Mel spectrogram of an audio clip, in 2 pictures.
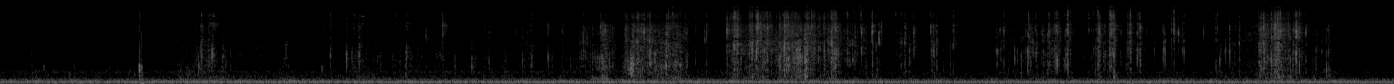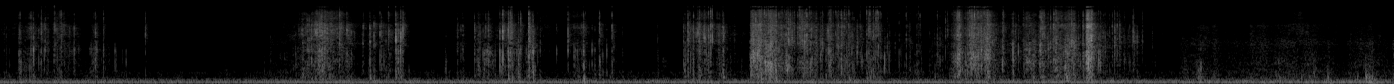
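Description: Crinkling and rustling of a nylon mesh amenity bag and the sealed packets inside it as they are handled and pulled out, in irregular bursts that get louder in the second half. A steady low hum runs underneath.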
